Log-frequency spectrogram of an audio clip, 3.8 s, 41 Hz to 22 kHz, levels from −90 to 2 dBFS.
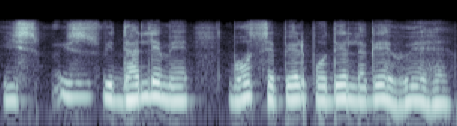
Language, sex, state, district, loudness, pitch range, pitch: Hindi, male, Uttar Pradesh, Saharanpur, -15 LUFS, 150-165 Hz, 155 Hz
